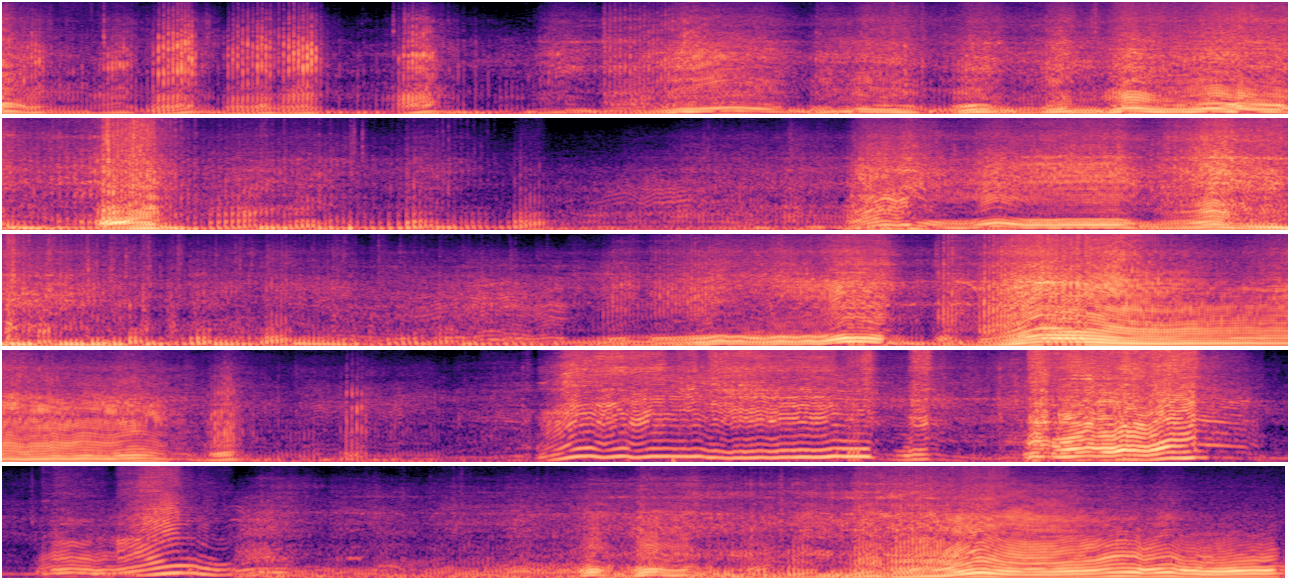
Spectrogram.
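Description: Enduro dirt bike engines revving hard as riders come through one after another, the pitch climbing and dropping with each throttle and gear change. The loudest passes come about eighteen seconds in and again around twenty-five seconds.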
